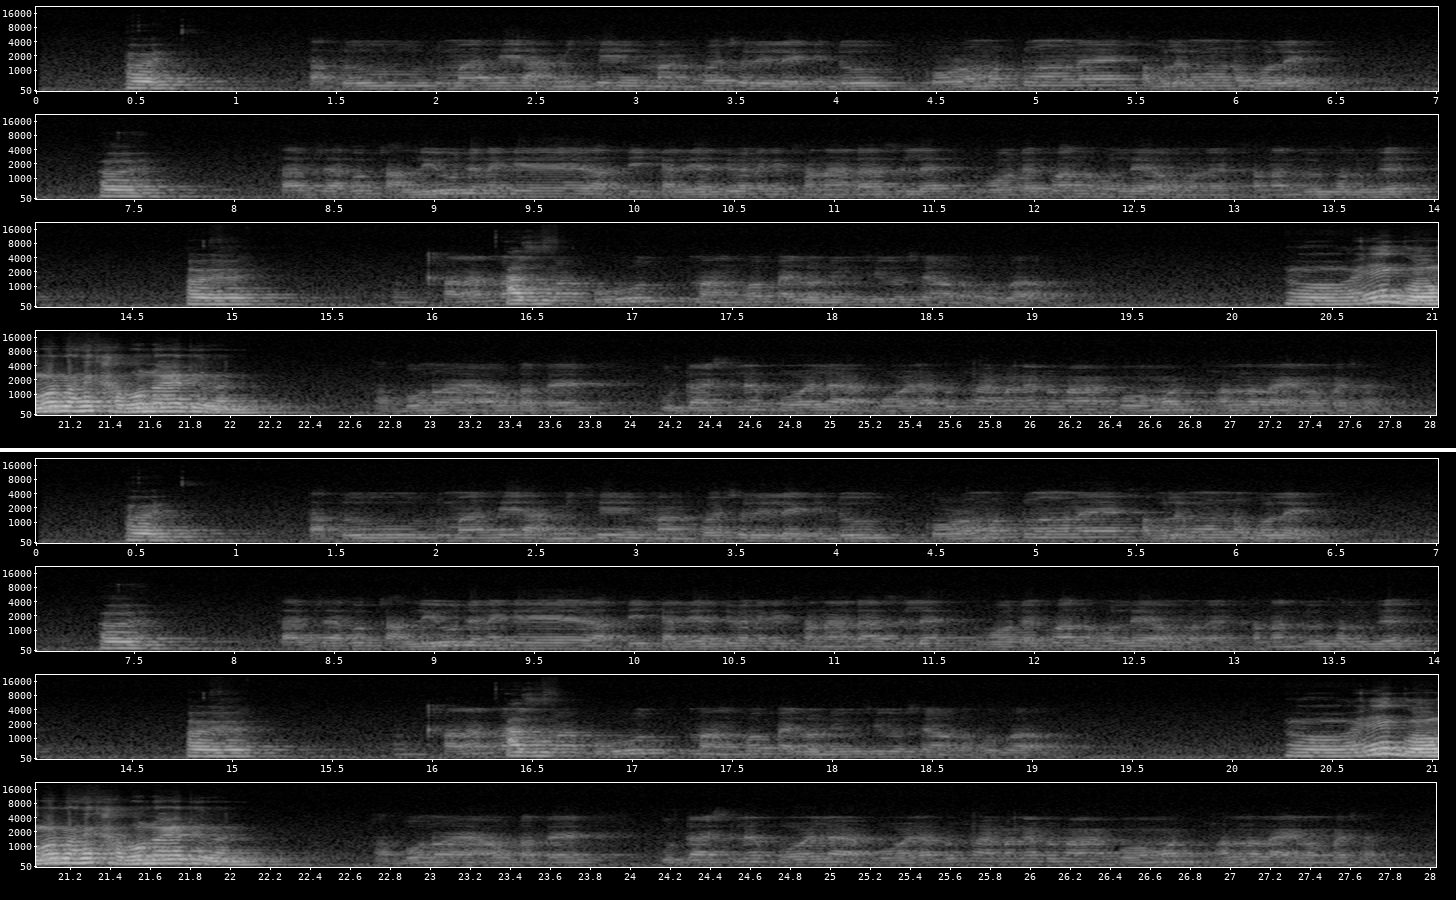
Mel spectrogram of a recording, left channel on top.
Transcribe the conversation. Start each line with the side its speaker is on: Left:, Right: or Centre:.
Left: হয়,
Right: তাতো তোমাৰ সেই আমিষেই মাংসয়ে চলিলে, কিন্তু গৰমত তোমাৰ মানে খাবলৈ মন নগলে।
Left: হয়,
Right: তাৰপিছত আকৌ কালিও তেনেকে ৰাতি কালি ৰাতিও এনেকে খানা এটা আছিলে, ঘৰতে খোৱা নহ'লেও মানে। খানাত গৈ খালোঁগে।
Left: হয়, হয়।
Right: খানাত মানে
Left: আজি
Right: তোমাৰ বহুত মাংস পেলনি গুচি গৈছে আও নক'বা আও।
Left: অ এই গৰমৰ মানুহে খাব নোৱাতো ইমান।
Right: খাব নোৱাৰে আৰু তাতে - কোটাইছিলে ব্ৰইলাৰ ব্ৰইলাৰটো খাই মানে তোমাৰ গৰমত ভাল নালাগে গম পাইছা।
